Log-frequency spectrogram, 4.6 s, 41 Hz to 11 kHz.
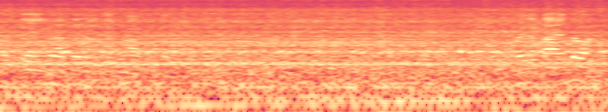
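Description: An Isuzu Giga 2000 diesel tanker truck engine idles close by, a loud, steady, unbroken rumble that fills the whole stretch without change.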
